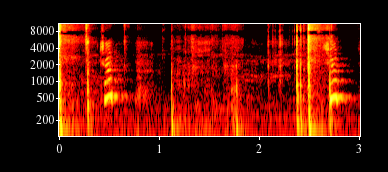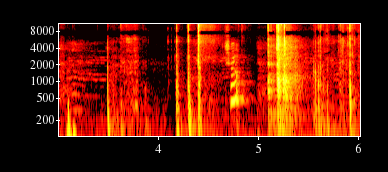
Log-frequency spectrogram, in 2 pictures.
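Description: Irregular sharp snips and clicks of scissors cutting plastic packing strap on a cardboard parcel, and the plastic strap seal being snapped loose, with a low thump on the box about three seconds in.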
